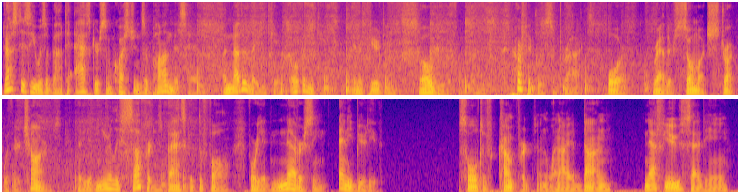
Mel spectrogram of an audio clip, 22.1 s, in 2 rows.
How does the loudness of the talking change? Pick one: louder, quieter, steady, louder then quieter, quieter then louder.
steady.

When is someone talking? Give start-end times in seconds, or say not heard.
0.0-16.6, 17.9-22.0.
